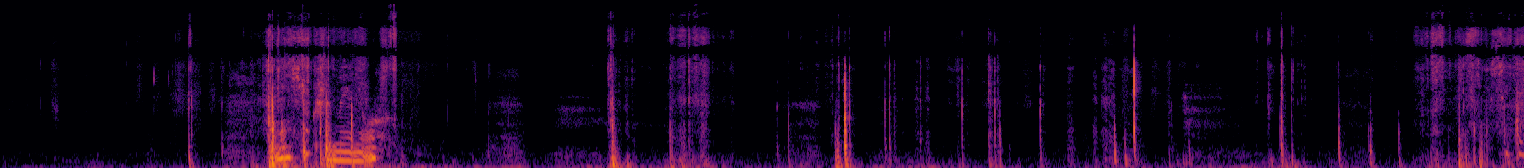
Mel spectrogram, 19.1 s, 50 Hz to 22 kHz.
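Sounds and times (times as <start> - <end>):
paper booklet rustling: 1.6 - 5.4, 17.6 - 19.0.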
